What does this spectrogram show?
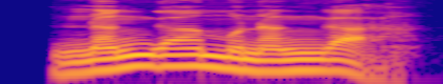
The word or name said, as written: नंगा-मुनंगा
